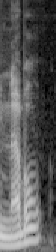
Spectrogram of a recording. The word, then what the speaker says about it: Knebel: I think they actually pronounce his name that way. And I think that's Knebel, right? It's supposed to be Knebel. Knebel. – It's not Knee.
